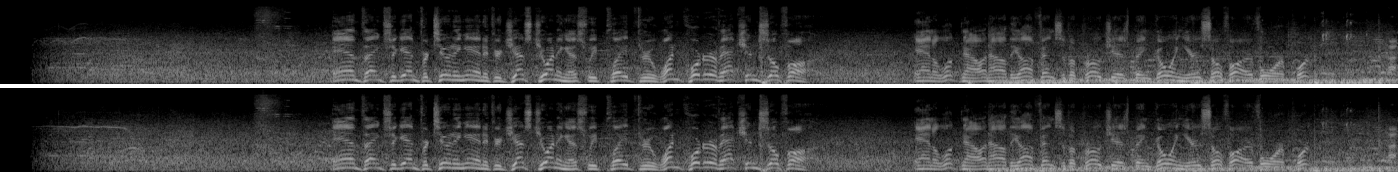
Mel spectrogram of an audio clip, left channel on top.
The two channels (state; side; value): normal; both; correlation 0.80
